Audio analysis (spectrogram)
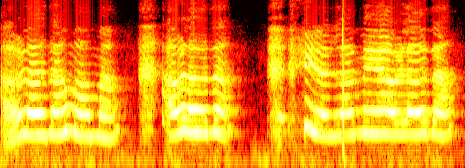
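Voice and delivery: slow, drawn-out sobbing wail; crying. Acted. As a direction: draw the words out through tears. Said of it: "எதுக்கு மச்சி அழுகுற". (இழுத்து இழுத்து அழுகை)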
